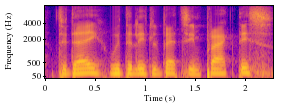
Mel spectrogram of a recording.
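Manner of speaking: slow South African presenter imitation; measured South African lilt; South African accent. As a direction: mimic a South African TV vet. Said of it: "South African accent".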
